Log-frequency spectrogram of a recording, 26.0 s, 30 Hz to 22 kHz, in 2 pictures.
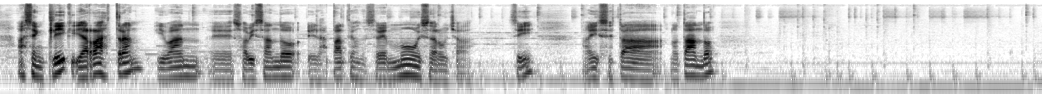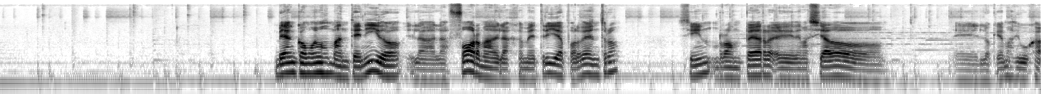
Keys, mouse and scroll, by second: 0.6-1.7 drag, 4.1 click, 6.4 click, 8.3 click, 9.1-9.7 scroll down 3, 9.7 middle click, 10.4-10.8 scroll up 4, 10.8-12.4 middle drag, 12.4 click, 13.5 click, 16.4 click, 16.9-17.2 scroll down 4, 17.5 middle click, 18.0-18.6 scroll up 3, 18.6-20.4 middle drag, 20.4-21.1 scroll up 2, 21.1-21.8 scroll down 6, 21.8-23.3 middle drag, 23.3-23.6 scroll up 1, 23.6-26.0 middle drag.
